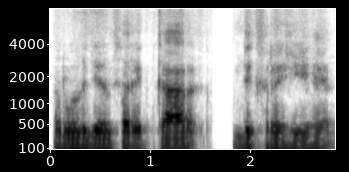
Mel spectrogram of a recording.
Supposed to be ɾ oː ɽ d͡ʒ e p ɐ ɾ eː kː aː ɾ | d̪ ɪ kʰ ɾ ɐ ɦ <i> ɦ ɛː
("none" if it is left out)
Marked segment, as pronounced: i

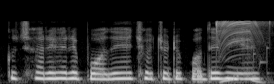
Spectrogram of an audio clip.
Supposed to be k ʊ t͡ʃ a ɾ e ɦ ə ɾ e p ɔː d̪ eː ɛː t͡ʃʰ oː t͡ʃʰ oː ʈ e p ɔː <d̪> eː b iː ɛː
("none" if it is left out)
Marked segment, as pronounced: d̪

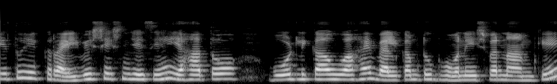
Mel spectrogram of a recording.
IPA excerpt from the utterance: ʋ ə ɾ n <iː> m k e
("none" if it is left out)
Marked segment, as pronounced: aː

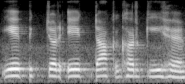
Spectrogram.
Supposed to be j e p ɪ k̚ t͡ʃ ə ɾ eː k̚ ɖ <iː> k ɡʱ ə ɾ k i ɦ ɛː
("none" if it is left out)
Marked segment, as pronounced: aː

